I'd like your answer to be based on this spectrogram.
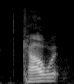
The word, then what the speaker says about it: Kauai: Kauai.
